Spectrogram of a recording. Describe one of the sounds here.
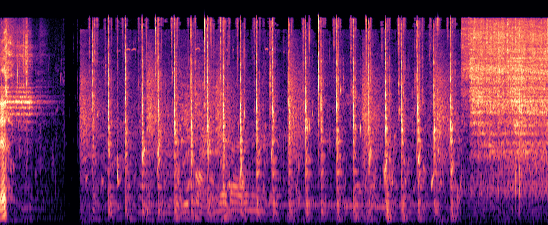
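A spoon beats eggs quickly against a metal bowl.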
